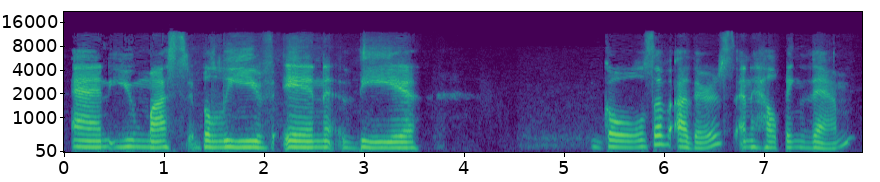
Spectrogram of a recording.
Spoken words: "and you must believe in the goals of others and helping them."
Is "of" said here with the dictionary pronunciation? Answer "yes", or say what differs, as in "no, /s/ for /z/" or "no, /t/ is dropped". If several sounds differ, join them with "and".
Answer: yes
